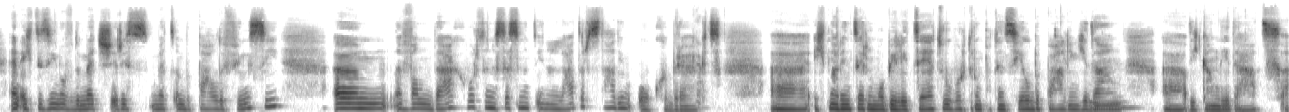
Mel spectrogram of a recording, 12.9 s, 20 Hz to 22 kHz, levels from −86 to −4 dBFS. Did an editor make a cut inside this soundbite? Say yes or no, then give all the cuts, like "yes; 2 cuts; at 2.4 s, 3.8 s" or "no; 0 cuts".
yes; 1 cut; at 11.9 s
